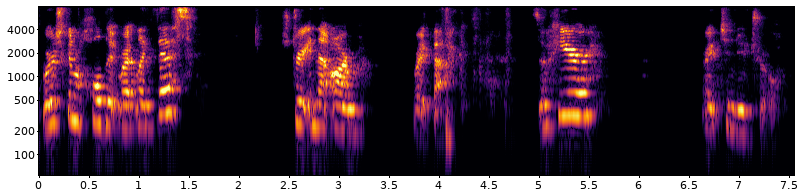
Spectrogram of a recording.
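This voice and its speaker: A woman leads a workout demonstration, talking each move through as she does it and a little out of breath. Her voice sits somewhat high. She is recorded from a distance in an echoey room. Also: expressive, unhurried, pauses often. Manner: talks through each move while doing it, counting reps. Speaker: fitness instructor. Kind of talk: exercise demonstration. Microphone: camera mic from a distance. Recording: echoey room, voice far from the mic.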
